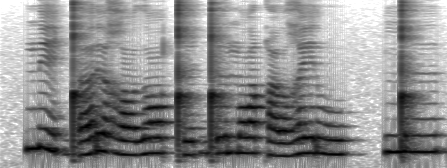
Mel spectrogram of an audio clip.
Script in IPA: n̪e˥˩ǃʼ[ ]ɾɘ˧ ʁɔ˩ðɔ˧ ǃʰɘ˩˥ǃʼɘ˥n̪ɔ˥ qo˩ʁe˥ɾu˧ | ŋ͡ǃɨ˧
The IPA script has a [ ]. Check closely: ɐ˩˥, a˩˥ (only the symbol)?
ɐ˩˥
